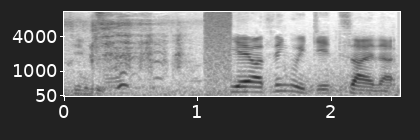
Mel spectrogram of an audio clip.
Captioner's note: laughter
